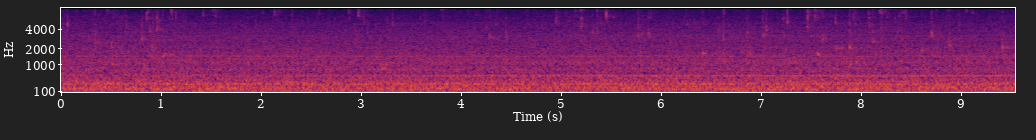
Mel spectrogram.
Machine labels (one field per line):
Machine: pump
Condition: normal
